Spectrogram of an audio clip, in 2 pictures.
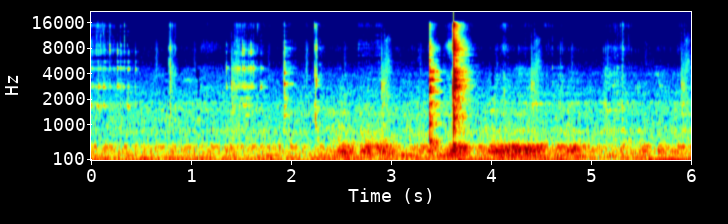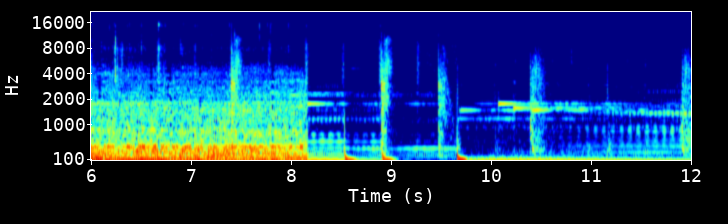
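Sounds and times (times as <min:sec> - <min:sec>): utensil scraping mixing bowl: 0:00.0 - 0:08.2.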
